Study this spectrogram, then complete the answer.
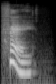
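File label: "fey", English, British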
